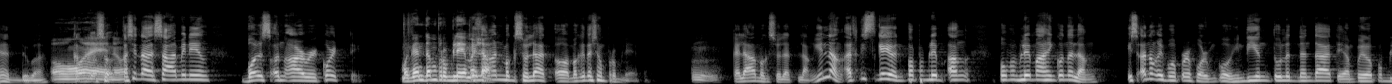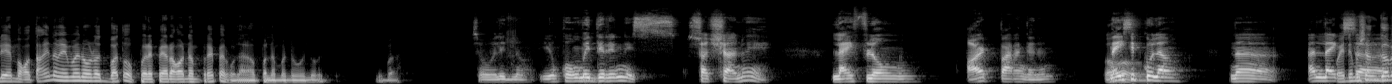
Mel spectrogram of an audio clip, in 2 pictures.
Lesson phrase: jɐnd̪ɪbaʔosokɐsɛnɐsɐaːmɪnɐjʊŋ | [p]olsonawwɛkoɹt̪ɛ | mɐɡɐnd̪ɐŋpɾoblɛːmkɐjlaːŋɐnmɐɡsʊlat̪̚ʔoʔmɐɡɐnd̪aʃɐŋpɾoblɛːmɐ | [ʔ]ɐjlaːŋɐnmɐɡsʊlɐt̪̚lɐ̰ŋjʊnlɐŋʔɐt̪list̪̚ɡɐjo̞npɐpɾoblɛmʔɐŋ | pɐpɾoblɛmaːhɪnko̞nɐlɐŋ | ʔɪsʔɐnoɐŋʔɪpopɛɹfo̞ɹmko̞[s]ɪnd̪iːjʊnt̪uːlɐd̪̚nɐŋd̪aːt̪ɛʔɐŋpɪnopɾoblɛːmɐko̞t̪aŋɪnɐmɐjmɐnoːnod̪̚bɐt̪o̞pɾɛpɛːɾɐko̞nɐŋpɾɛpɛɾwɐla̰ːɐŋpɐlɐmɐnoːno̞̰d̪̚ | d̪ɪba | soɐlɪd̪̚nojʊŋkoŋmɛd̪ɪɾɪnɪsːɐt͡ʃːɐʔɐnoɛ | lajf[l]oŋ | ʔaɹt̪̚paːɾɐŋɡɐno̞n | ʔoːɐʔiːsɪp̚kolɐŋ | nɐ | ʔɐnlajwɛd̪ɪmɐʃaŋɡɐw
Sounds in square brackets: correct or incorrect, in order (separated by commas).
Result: incorrect, incorrect, incorrect, correct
